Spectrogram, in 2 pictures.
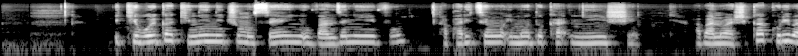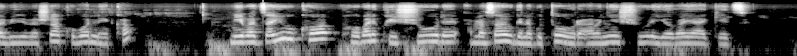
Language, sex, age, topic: Rundi, female, 18-24, education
